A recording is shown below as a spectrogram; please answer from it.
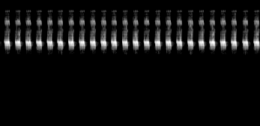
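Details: Cricket chirping, captured on a good audio recorder: a steady train of short, bright, high-pitched pulses, roughly four to five per second, evenly spaced against a completely silent background.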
